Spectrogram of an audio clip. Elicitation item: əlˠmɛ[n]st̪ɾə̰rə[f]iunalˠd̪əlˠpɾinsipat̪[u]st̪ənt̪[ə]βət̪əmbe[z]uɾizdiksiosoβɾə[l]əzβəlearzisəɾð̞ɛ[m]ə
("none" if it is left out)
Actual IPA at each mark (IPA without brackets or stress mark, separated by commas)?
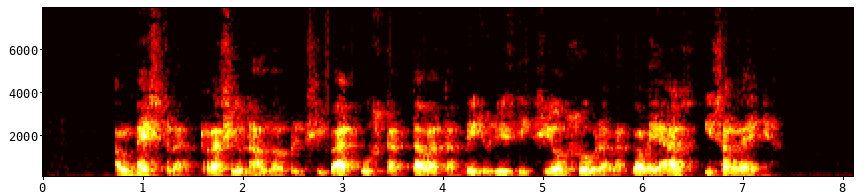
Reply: none, s, u, a, ʒ, l, ɲ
